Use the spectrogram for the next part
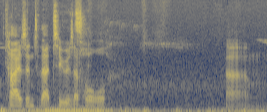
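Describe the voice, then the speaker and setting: A young man narrating a commentary video in a measured, lecturing way. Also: fairly low pitch, fairly even intonation, slight background noise.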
